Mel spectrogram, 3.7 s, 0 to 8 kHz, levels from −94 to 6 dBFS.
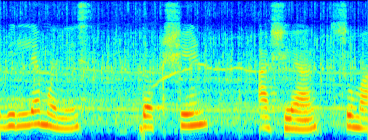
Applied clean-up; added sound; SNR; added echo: none; Applause / Cheering; 12 dB; none.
